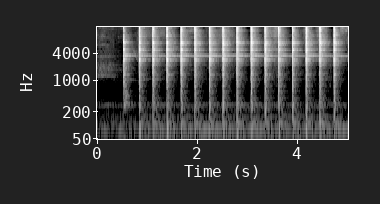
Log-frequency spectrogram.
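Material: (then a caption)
Cast iron. A steel L-shaped rod or wrench knocks a rusty, heavy, hollow cast iron car brake drum, still stuck on the rear axle hub with its wheel studs, while one hand steadies the drum to free it. Seventeen sharp, bright metallic clanks come at a steady pace, each dying away almost at once over a low background hum.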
